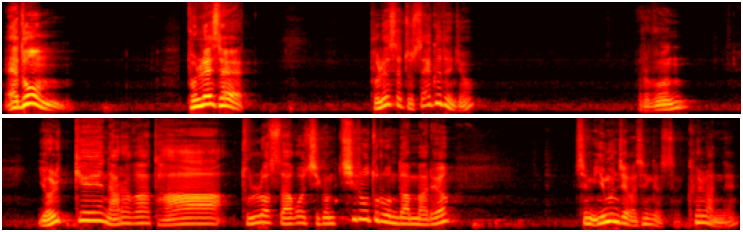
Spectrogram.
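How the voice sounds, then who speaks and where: Impassioned Korean-speaking male pastor, lively pitch. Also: moderate pace, pauses often. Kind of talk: sermon. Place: church sanctuary.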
